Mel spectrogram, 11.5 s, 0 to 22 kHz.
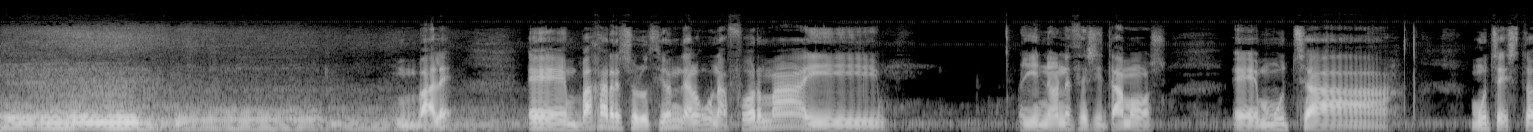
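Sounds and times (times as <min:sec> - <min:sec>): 
motorcycle engine droning as it passes by: 0:00.0 - 0:03.9
speech: 0:03.2 - 0:06.8, 0:07.6 - 0:11.5.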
